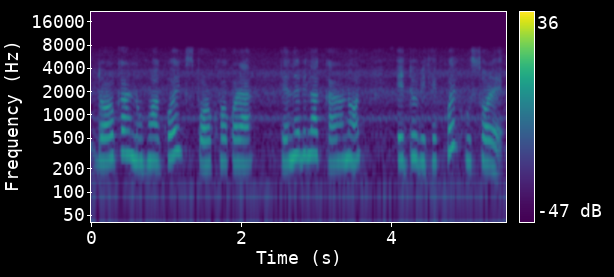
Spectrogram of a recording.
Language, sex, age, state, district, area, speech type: Assamese, female, 45-60, Assam, Golaghat, urban, spontaneous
